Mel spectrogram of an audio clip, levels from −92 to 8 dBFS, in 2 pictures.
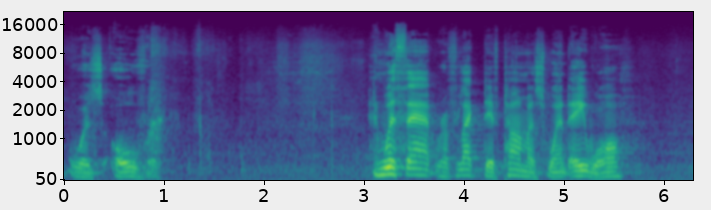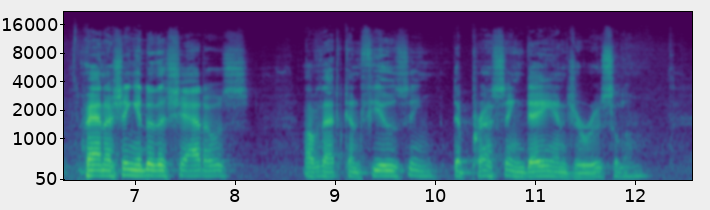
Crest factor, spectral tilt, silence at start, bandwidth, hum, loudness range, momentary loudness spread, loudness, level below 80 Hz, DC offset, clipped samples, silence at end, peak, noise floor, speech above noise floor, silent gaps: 22 dB; -4.5 dB/octave; 0.05 s; 15.5 kHz; none; 7 LU; 17 LU; -21 LUFS; -58 dBFS; under 0.1%; under 0.1%; 0.45 s; 0 dBFS; -55 dBFS; 34 dB; none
